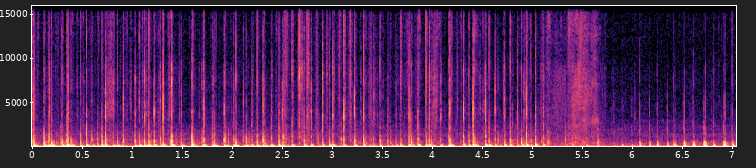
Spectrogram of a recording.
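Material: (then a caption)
Cardboard. Fingertips rapidly tap a vinyl record in its cardboard sleeve, producing dozens of quick, dull, low thuds with almost no ring. Around the five-second mark there is a brief soft brushing sound with a faint bright hiss, then the tapping resumes more quietly.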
